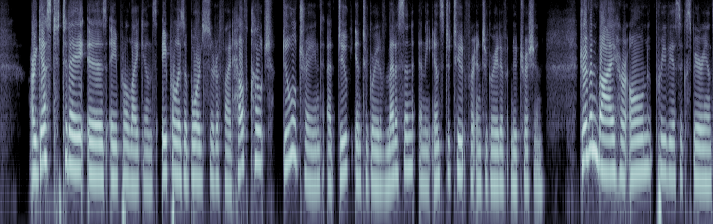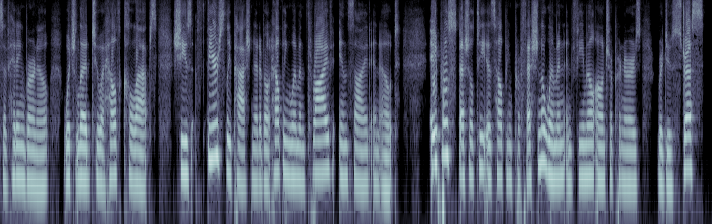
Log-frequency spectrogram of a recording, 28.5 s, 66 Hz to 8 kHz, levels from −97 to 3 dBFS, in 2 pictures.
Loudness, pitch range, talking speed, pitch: -24 LUFS, 165-200 Hz, 130 wpm, 175 Hz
